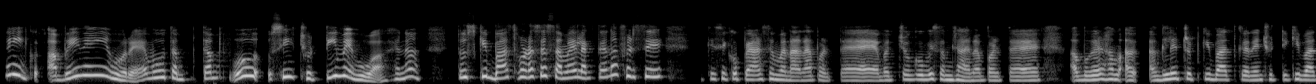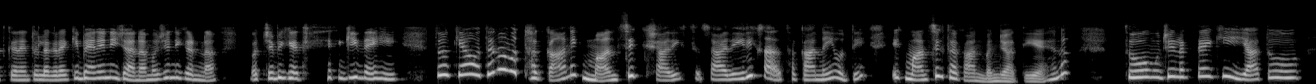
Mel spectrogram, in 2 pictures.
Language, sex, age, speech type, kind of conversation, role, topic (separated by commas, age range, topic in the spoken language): Hindi, female, 40-44, conversation, advice, user, छुट्टी के बाद भी मुझे तरोताज़ा क्यों नहीं महसूस होता है?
